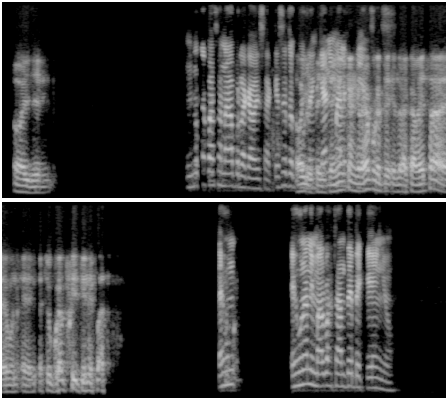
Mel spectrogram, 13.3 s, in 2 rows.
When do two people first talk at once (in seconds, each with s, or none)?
4.4 s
